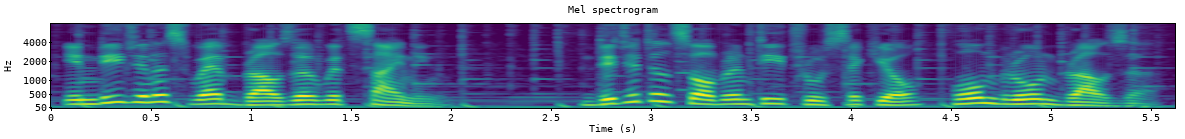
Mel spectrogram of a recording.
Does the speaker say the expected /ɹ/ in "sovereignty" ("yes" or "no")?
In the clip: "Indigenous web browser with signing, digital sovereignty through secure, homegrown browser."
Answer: yes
